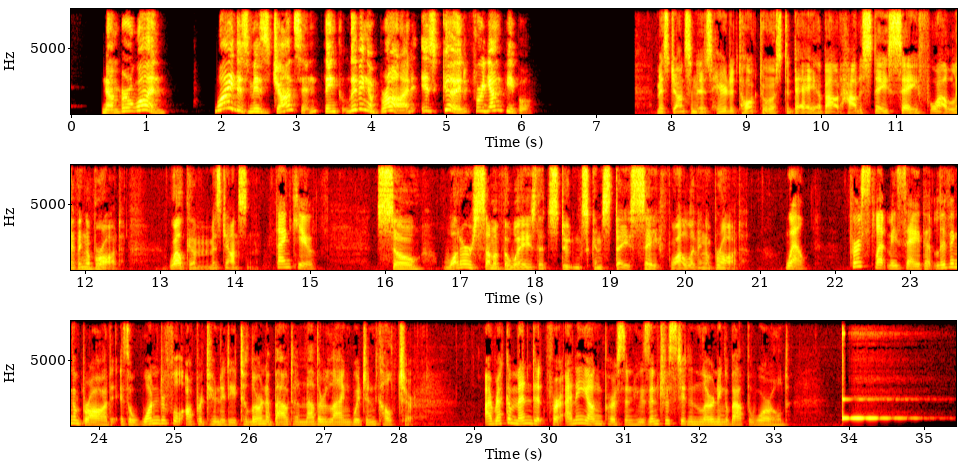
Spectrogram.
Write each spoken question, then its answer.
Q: why does Ms. Johnson think living abroad is good for young people?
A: The answer is because it's a good way to learn about the world.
